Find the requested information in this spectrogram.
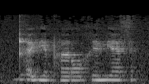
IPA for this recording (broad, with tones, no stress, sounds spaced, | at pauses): ɖʱ ɛ̰˥˧ vʲ ɛ˧˩ pʰ ɜ˧ ɾ ɔ˧ x ɪ˥ mʲ ɛ˥ s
